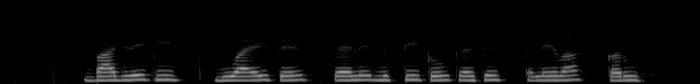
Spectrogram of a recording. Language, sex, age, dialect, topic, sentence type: Hindi, male, 18-24, Marwari Dhudhari, agriculture, question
